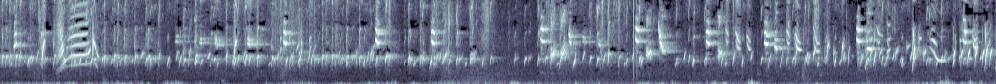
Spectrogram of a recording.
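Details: European goldfinch mating calls meant to push silent males into song: busy high-pitched twitter of rapid chirps and buzzy trills from several birds, over soft low rustling and knocking.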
